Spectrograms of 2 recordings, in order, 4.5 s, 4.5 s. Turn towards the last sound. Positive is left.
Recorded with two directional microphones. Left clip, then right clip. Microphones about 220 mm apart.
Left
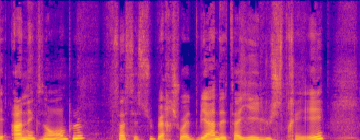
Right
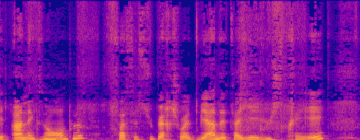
turn(degrees=50)  # may be behind; listen again after turning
